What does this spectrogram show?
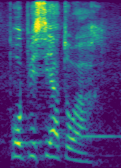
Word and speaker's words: propitiatoire: i r e tu vois les paressux même prononcer répéter ils peuvent pas répéter ça c'est les paressux propiciatoire amen ce sont des mots auxquels tu dois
